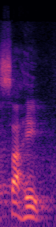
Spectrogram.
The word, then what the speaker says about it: Sarrus: A regra de Sarré se escreve assim mesmo, tá, pessoal? Sarrus, se pronuncia Sarré.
